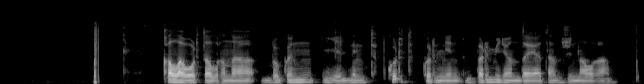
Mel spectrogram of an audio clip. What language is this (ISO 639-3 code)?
kaz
